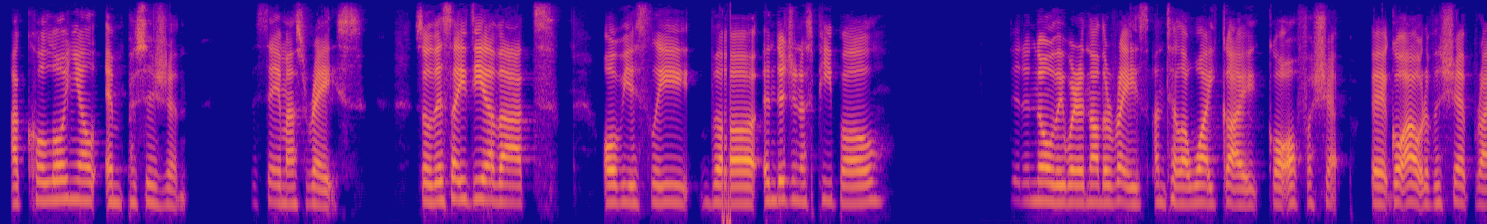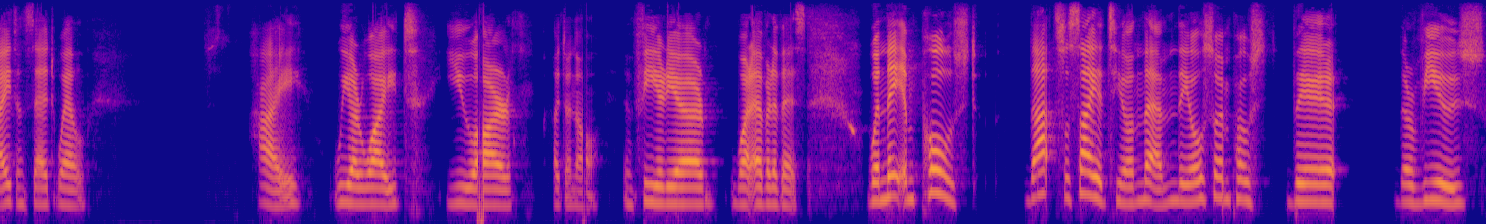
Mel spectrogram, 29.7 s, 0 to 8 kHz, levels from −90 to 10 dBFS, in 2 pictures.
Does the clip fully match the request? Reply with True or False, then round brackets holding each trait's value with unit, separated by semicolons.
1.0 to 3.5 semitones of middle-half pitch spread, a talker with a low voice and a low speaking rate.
False (2.5 semitones; 195 Hz; 130 wpm)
